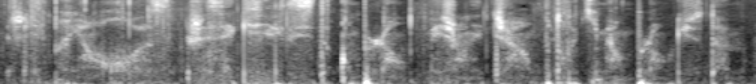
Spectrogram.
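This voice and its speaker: A woman whispers in a breathy, unvoiced ASMR style into a close condenser microphone, chatting casually and gushingly as she presents an unboxing. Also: normal speed. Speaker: ASMR video creator and streamer. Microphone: close USB condenser microphone.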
